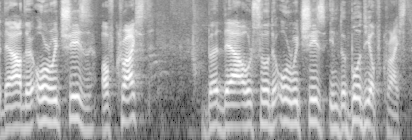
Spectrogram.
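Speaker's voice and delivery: ordinary talk, nothing marked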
